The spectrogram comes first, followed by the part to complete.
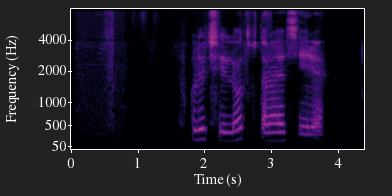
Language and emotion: Russian, neutral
